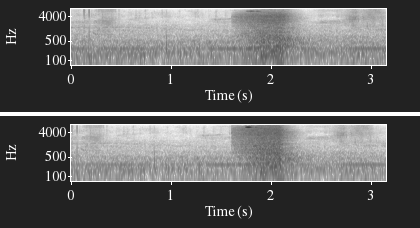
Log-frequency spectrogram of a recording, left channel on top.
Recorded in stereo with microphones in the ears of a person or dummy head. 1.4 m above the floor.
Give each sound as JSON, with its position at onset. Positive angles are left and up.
{"t": 1.6, "sound": "dripping", "side_deg": -50, "distance_m": 1.8}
